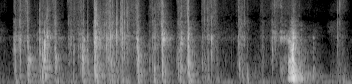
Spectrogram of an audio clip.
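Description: Intuition deck cards are shuffled in quick rapid riffles, a run of crisp close flutters and taps ending in one louder slap of cards, with no talking.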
